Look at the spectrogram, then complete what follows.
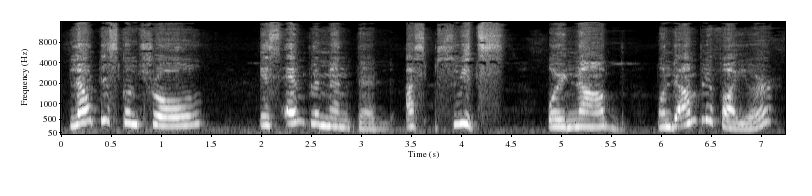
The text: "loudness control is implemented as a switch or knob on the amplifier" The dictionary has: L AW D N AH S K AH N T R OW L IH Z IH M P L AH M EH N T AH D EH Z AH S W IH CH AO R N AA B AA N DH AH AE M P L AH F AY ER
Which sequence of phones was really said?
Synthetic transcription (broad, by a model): L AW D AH S K AH N T R OW L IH S IH M P L AH M EH N T AH D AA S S W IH S AO R N AA B AA N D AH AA M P L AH F AY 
